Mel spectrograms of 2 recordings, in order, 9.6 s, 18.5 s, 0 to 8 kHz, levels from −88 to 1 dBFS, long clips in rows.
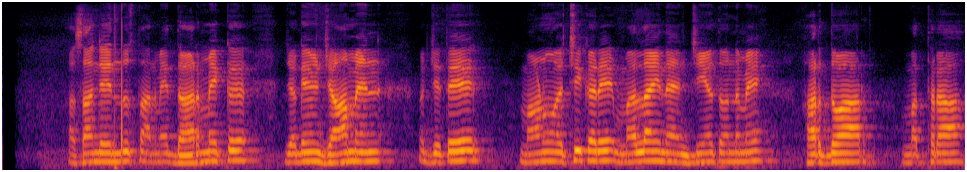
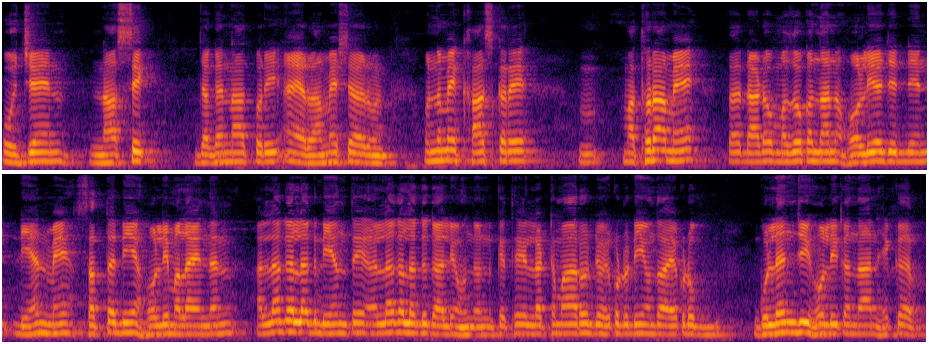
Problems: background sounds at intervals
